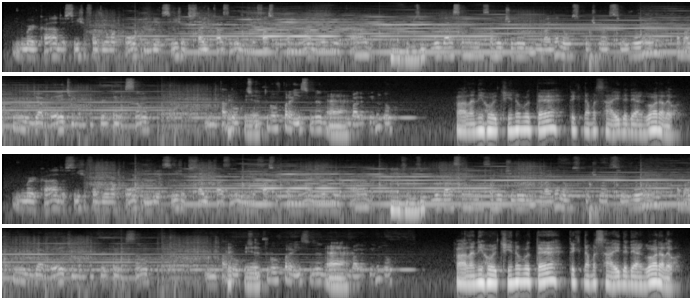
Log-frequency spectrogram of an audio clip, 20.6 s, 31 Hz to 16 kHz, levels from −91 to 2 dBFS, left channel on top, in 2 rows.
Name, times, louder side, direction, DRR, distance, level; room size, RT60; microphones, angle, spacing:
voice 1, 0.2-5.6 6.1-12.5 13.3-16.2, left 2 dB, 75° left, 1.8 m, -30 dB
sound 1, 1.2-13.8, right 1 dB, 5° right, 3.8 m, -40 dB
sound 2, 1.6-15.6, left 2 dB, 55° left, 2.3 m, -31 dB
voice 2, 5.8-6.3 13.7-14.2 15.2-15.5 17.1-20.5, right 3 dB, 80° right, 0.6 m, -20 dB
sound 3, 8.3-16.5, right 1 dB, 50° right, 1.3 m, -40 dB
22.5 x 17.0 x 2.7 m
head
